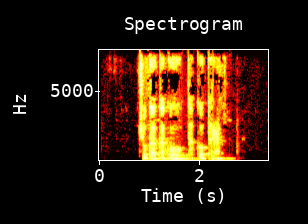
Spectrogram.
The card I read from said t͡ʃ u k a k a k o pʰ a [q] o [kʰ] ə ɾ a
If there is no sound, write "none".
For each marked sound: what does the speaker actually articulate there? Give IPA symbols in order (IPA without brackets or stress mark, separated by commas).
k, pʰ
